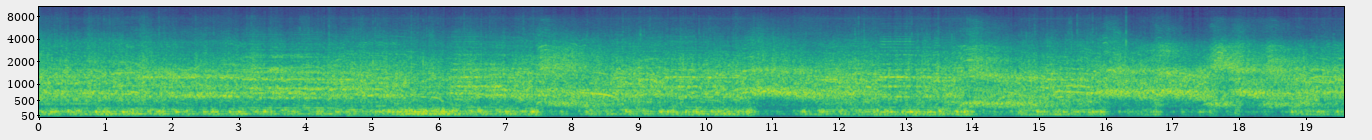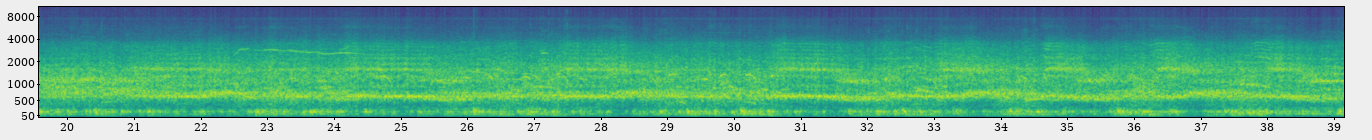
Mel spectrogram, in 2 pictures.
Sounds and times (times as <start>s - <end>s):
Music: 0.0s - 39.1s
Speech: 12.3s - 14.0s.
